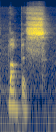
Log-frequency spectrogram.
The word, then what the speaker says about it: Bumpus: Got my bike towed over to Bumpus. Did I say it right? Bumpus? Yeah, I did say that right. Bumpus.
